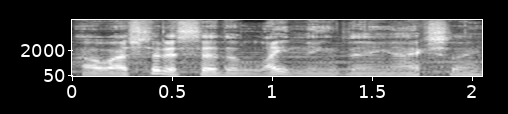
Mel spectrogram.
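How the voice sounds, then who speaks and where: A man's voice: on the low side, fast talker. A young man casually commenting while playing a video game, chatty with joking asides. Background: faint game music.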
